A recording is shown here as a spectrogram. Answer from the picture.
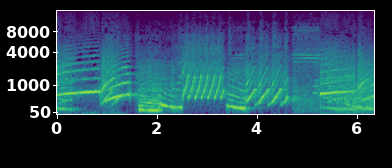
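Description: DJ sound rig playing electronic siren-like sweep effects through metal horn loudspeakers: pitched tones sliding up and down, a run of quick repeated upward sweeps near the middle, then falling sweeps, over deep bass notes. It dips briefly about five seconds in before a new rising sweep starts.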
